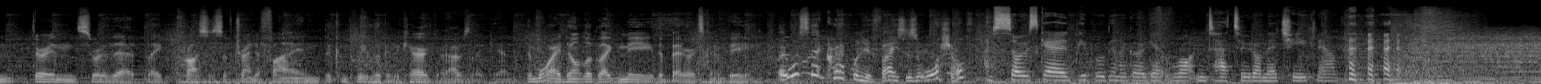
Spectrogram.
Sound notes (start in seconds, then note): 13.4 laugнs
